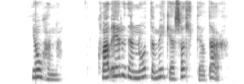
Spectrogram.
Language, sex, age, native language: Icelandic, female, 30-39, Icelandic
